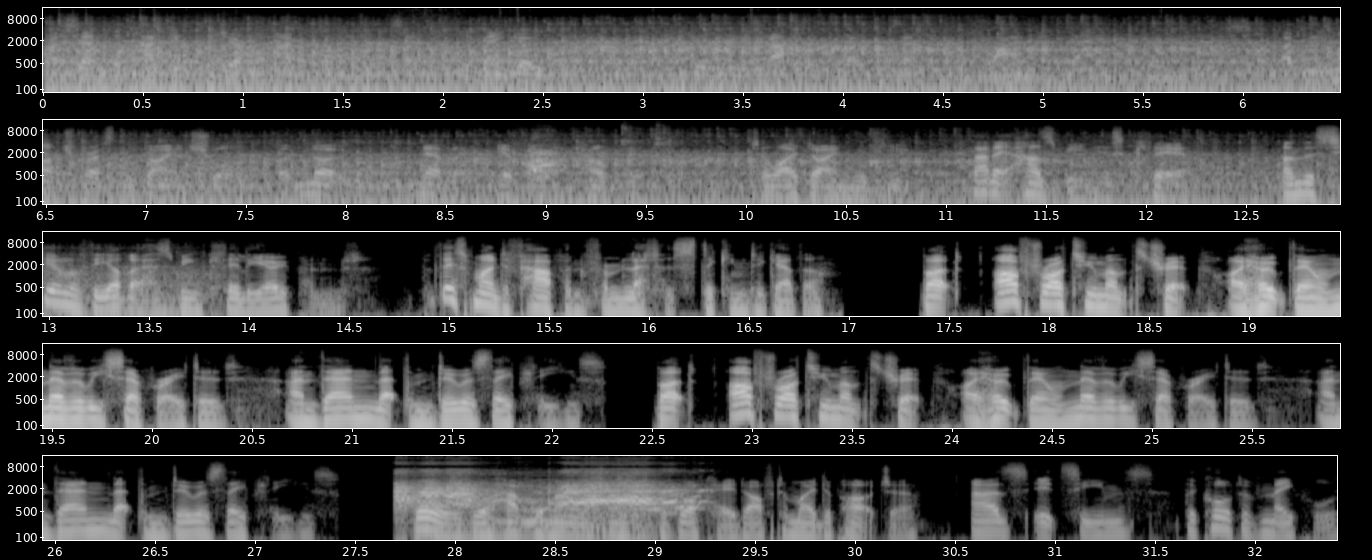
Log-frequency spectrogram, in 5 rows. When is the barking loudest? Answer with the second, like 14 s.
29 s.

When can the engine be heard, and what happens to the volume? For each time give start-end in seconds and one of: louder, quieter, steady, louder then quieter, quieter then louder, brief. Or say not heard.
0.0-14.0 quieter.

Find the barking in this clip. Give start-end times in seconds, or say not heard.
8.9-9.6, 27.6-29.3.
